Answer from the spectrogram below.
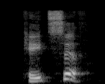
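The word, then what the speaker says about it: Cait Sith: In Final Fantasy VII Rebirth, Kate Sith is pronounced Kate Sith.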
